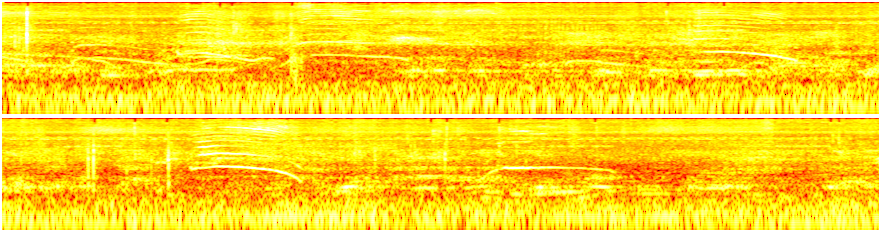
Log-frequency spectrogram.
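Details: A kitten gives a run of short, bent, whistle-like mews, some overlapping, a few rising sharply, all against a constant deep background hum.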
